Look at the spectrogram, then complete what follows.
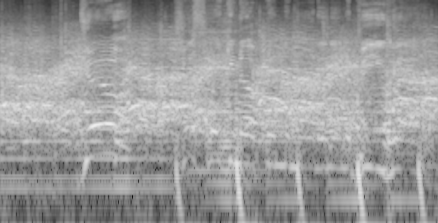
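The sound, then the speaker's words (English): A crowd at a Hillary Clinton campaign rally cheers and shouts steadily, pumped up by intros and upbeat music over the PA system, a dense roar of many voices with scattered whoops and yells rising above it, loud and continuous throughout. “The intros and upbeat music fed through the PA system pumped up the crowd.”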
